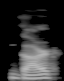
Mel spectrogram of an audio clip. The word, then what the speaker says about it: guard: Rule number 6 में कह रहे हैं कि यू जो है ये साइलेंट है। यू is silent in the following words. दरअसल अल्फाज में यू साइलेंट है। गार्ड, बिस्किट, बिल्ड, गेस्ट, टंग, गिल्ट, गिटार, गैस।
